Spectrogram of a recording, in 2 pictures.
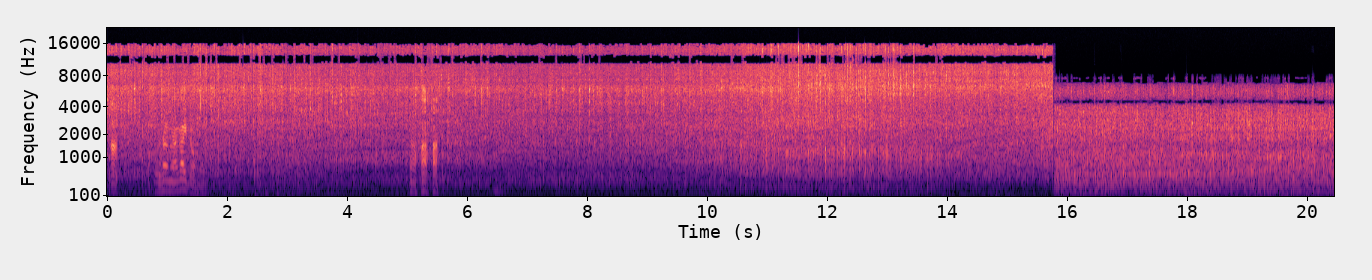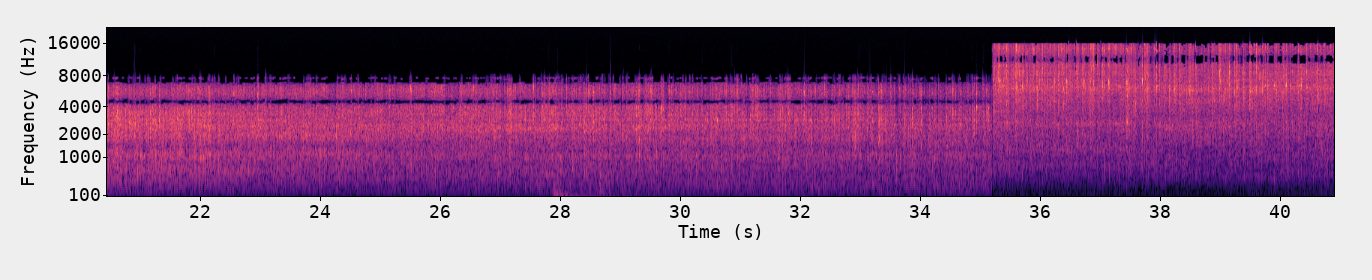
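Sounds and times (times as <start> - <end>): water rushing along wooden chute: 0.0 - 15.9, 26.7 - 31.4, 35.2 - 40.9
low thump: 27.9 - 30.3.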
